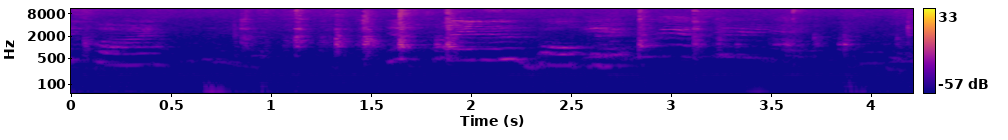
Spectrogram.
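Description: A young voice murmuring indistinctly, with light clicks and taps of small diecast metal toy cars being handled.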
